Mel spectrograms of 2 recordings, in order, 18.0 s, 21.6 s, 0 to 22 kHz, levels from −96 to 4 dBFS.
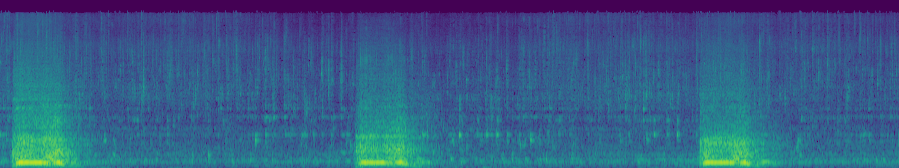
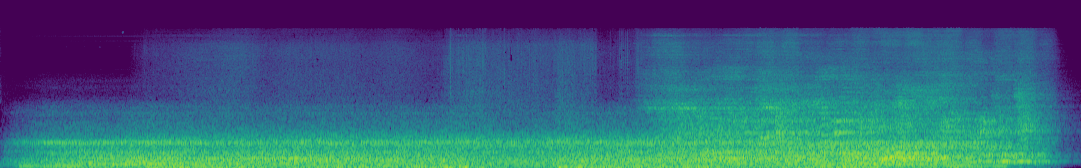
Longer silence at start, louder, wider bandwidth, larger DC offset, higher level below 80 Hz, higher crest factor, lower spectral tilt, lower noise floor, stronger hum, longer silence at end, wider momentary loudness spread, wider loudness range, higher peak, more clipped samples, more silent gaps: second, 0 s vs 0.15 s; about the same, -15 LUFS vs -16 LUFS; first, 14 kHz vs 11 kHz; neither; second, -48 dBFS vs -24 dBFS; first, 20 dB vs 14 dB; about the same, -8 dB/octave vs -8.5 dB/octave; about the same, -44 dBFS vs -45 dBFS; neither; first, 1.95 s vs 0.5 s; first, 28 LU vs 9 LU; first, 21 LU vs 7 LU; about the same, 0 dBFS vs 0 dBFS; neither; neither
